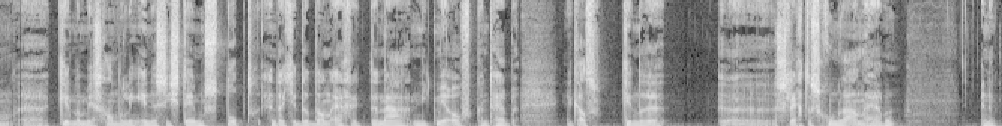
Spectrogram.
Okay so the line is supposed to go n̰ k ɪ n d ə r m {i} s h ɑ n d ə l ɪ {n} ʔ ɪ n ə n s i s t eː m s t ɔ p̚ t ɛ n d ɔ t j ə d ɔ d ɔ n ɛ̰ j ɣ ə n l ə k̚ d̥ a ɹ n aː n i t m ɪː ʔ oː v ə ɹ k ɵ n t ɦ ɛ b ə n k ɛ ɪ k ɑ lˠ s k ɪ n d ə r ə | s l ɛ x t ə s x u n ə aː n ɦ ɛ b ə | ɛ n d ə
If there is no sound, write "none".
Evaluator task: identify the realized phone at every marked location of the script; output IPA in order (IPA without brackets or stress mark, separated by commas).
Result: ɪ, ŋ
